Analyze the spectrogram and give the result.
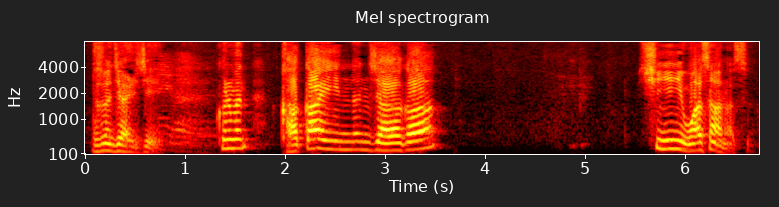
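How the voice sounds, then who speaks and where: A man's voice: sits high, a little slow, darkish tone. A man giving a rambling sermon-style religious lecture, often checking in with the audience with "you know what I mean?". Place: lecture hall.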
